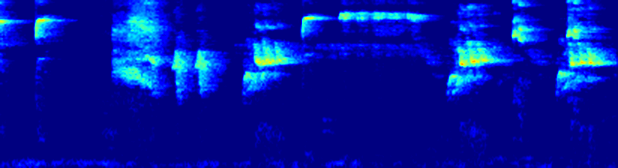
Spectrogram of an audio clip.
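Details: Young orange-headed thrush learning to sing: short whistled notes and buzzy slurred phrases, some high and thin, others dropping lower, separated by brief gaps.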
